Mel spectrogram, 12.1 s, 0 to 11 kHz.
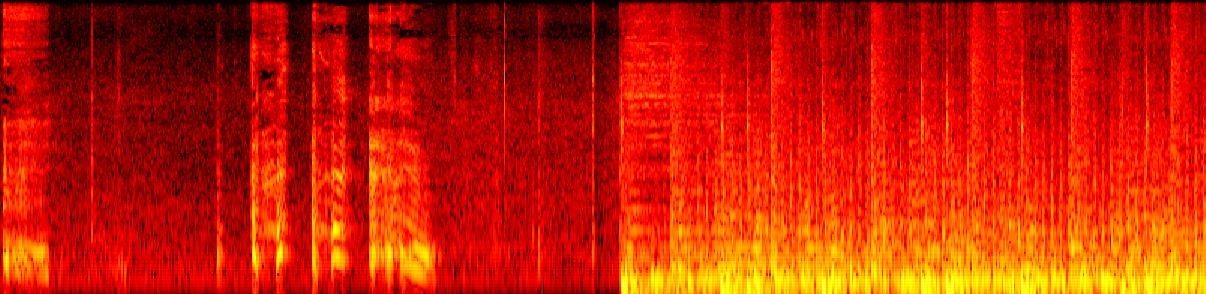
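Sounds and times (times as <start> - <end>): woman coughing: 0.0 - 0.6, 2.5 - 4.4.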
